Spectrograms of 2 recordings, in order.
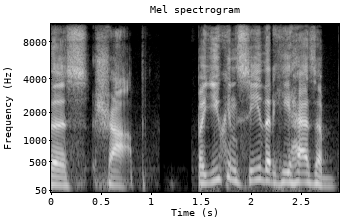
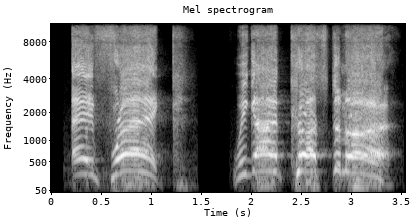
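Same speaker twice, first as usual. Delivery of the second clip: put-on yell, higher and louder; 14 semitones higher, 6 dB louder than usual. Voicing the mechanic calling to a coworker in back: satyr mechanic shouting to the back. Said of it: "As he walks to the back, he goes".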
